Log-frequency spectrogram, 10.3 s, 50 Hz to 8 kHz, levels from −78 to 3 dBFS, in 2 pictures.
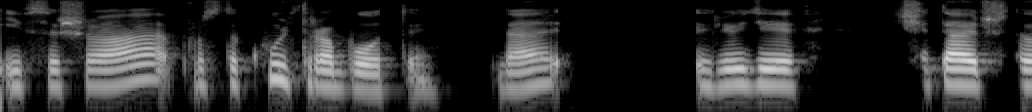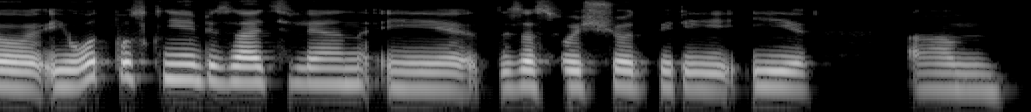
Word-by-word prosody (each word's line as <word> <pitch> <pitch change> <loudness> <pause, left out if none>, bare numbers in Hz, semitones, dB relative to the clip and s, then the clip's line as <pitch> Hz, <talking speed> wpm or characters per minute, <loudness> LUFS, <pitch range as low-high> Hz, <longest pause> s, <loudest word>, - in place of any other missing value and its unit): и 165 - -4
в 160 - -18
США 170 +6 +1
просто 175 0 -7
культ 220 +2 -2
работы, 145 - 0 0.3
да? 160 +4 +1 0.7
Люди 175 0 +2 0.5
считают, 175 -2 +6
что 165 -2 +3
и 165 - 0
отпуск 240 +4 0
не 220 0 +2
обязателен, 195 -3 0
и 150 -4 -4
за 160 +2 +1
свой 165 0 -2
счёт 160 0 -2
бери, 150 -3 -4
и, 160 -2 -1 0.5
ам 145 -2 -9
165 Hz, 120 wpm, -22 LUFS, 155-185 Hz, 0.7 s, считают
